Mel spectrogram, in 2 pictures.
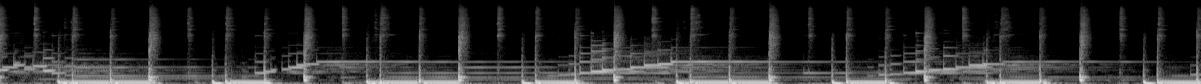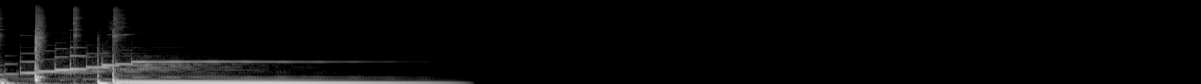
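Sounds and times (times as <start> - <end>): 
bass guitar playing: 0.0 - 16.6.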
